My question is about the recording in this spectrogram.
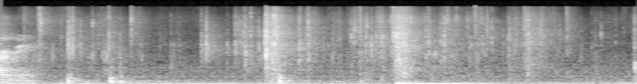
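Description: Black plastic wrapper on a sports-card pack crinkling and crackling in irregular rustles as it is handled and unwrapped by hand.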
